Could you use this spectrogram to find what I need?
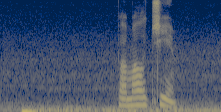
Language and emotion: Russian, angry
